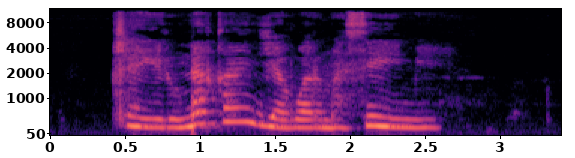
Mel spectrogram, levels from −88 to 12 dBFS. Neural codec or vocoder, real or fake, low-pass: vocoder, 44.1 kHz, 128 mel bands, Pupu-Vocoder; fake; 10.8 kHz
